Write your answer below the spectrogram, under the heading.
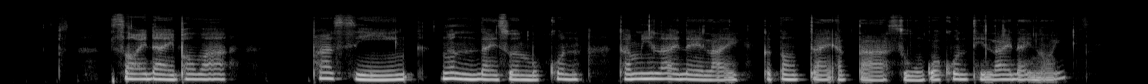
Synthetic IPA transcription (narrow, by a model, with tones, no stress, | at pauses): sɔː˧˩jda˧˩jpʰɔ˧waː˧ | pʰaː˧˥˨siː˨˦ŋɤ˧˥˨nda˧˩jsu˧ənbu˧˦kʰːo˧˥˨n | t̪ʰaː˧˨miː˧˥˨laː˧˥˨jda˧˩jlaː˨˦j | ka˧˩t̪ɔ˧˩ŋt͡ɕa˧˩jʔa˨˧˦t̪ːaː˨˧suː˨˦ŋkwaː˧˦kʰo˧˥˨nt̪ʰiː˧˥˨laː˧˥˨jda˧˩jnɔ˧˩j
